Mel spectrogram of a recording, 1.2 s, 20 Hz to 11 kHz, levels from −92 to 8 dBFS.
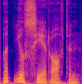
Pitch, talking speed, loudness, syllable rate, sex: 95 Hz, 245 wpm, -16 LUFS, 5.5 syllables/s, male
